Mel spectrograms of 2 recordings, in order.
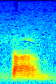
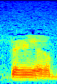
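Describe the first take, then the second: First: The name has a slight British-sounding vowel. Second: The name has a plain local Canadian vowel. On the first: This is how people say it out west. "There's like a little British inflection in my name" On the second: This is how people say it in Ontario. "out here I'm Sam"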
